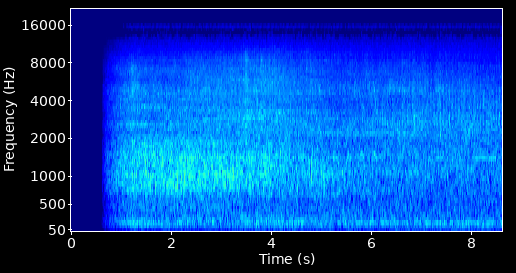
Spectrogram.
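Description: Steady engine and traffic-type noise with a low hum, starting about half a second in after silence and holding an even level.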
